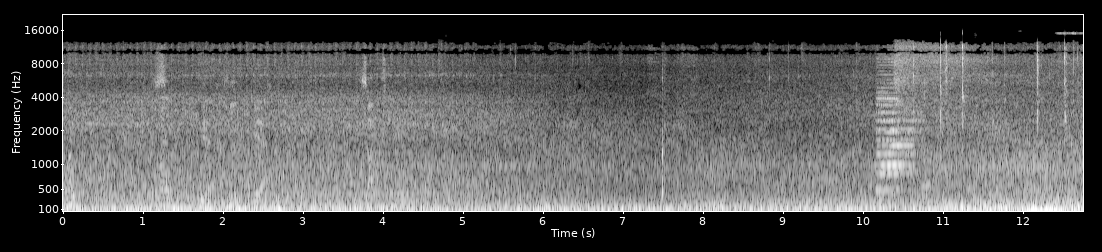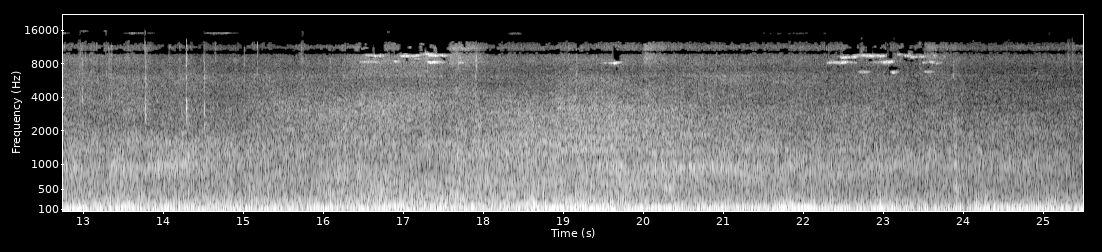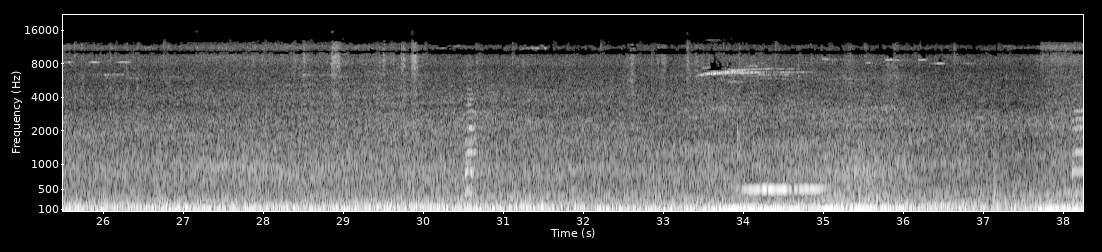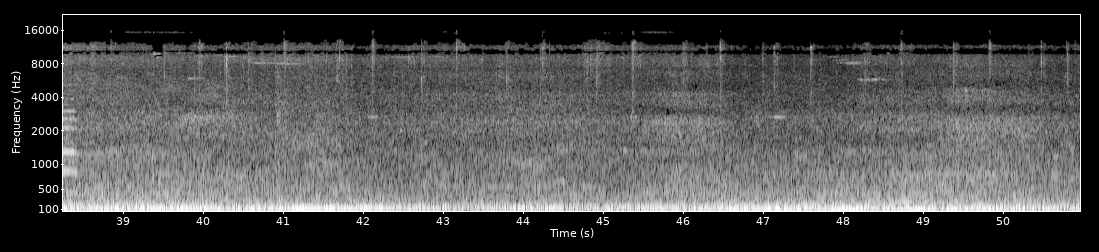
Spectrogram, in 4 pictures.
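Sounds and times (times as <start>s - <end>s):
traffic driving past: 0.0s - 50.9s
car horn toot: 10.1s - 10.8s, 38.1s - 38.5s.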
